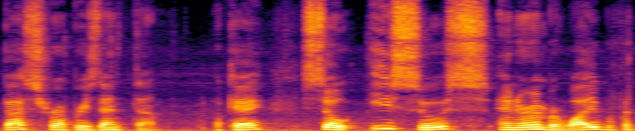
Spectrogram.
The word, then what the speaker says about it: Jesus: the the the the J is actually a y so yeus okay in German this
